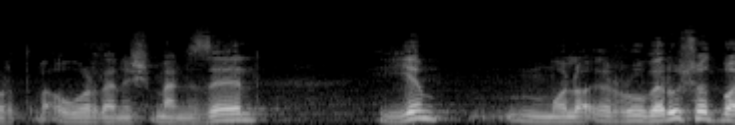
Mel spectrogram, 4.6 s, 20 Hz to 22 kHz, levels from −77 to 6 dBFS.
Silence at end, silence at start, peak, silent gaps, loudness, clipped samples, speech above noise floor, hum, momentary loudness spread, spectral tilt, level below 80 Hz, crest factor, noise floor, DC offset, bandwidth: 0 s; 0 s; -8 dBFS; none; -26 LUFS; under 0.1%; 31 dB; none; 17 LU; -7 dB/octave; -66 dBFS; 18 dB; -56 dBFS; under 0.1%; 9 kHz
